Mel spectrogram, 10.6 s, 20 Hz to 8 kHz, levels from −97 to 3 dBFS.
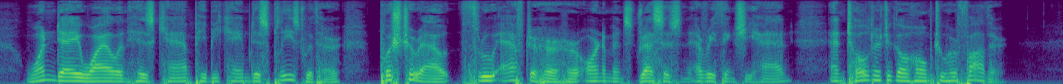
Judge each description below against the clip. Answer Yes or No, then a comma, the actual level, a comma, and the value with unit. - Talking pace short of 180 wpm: No, average, 185 wpm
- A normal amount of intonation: Yes, average, 3.7 semitones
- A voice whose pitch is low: Yes, low, 120 Hz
